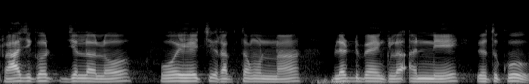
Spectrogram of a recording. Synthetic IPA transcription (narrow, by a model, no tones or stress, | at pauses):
ɾaːd͡ʒiɡoʈ̚d͡ʒilːaːloː | oːɦeːt͡ʃɾɐkt̪ɐmunːɐblɐɖbaːŋklɐʔɐnːiʋet̪uku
